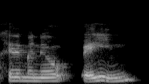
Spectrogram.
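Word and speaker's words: ἑρμηνεύειν: Que si lo hablamos en español, tendríamos que pronunciarlo como hermeneuein, ¿ya?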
